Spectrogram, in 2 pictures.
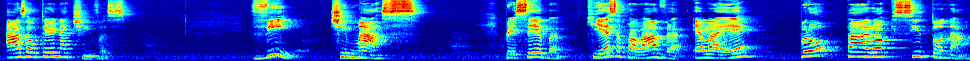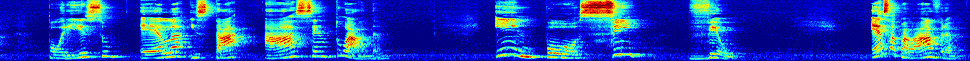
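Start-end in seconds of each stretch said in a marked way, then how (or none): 3.1-5.3 slow deliberate reading. Shown as a demonstration. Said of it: "teacher reads answer option". 18.3-21.4 slow deliberate reading. Shown as a demonstration. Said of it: "teacher reads answer option".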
